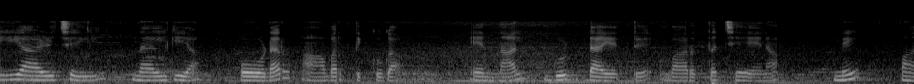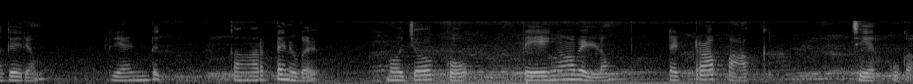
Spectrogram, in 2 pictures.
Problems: continuous background conversations, low volume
